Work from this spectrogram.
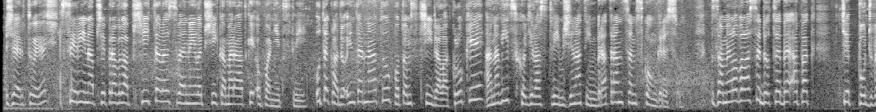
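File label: female Czech drama mix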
